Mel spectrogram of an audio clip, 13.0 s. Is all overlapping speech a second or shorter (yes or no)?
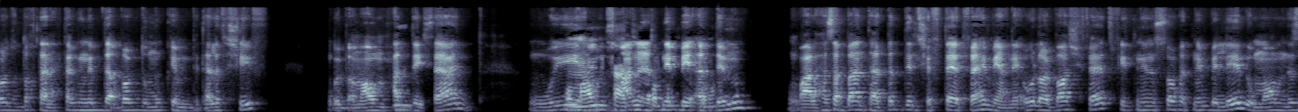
no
